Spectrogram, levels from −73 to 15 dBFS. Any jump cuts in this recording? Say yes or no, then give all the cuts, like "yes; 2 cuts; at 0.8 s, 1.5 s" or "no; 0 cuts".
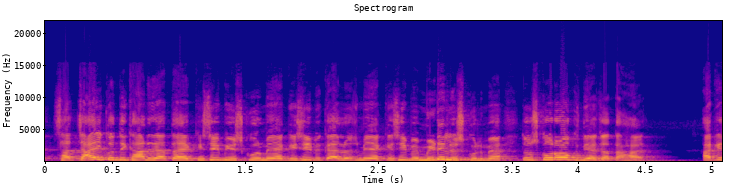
no; 0 cuts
